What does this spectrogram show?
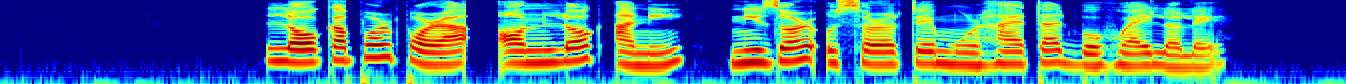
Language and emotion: Assamese, neutral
